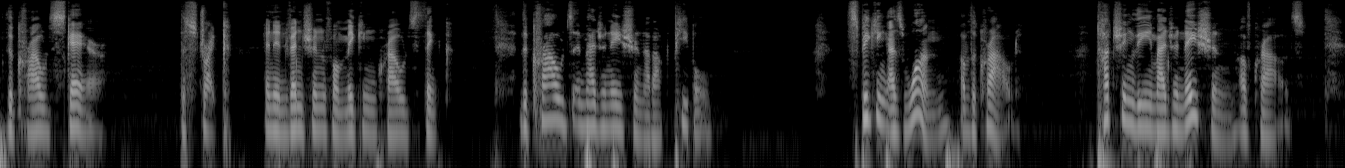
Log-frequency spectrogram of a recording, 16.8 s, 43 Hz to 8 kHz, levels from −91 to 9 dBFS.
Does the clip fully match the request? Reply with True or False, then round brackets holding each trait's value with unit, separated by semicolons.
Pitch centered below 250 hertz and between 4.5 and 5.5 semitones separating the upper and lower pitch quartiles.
False (140 Hz; 3.7 semitones)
